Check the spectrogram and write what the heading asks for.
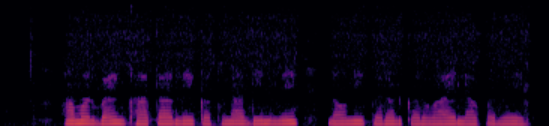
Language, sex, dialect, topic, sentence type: Chhattisgarhi, female, Northern/Bhandar, banking, question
